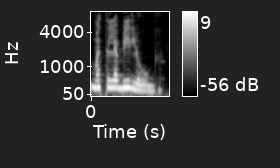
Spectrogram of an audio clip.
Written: मतलबी

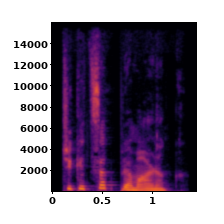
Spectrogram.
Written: चिकित्सक प्रमाणक

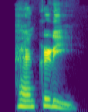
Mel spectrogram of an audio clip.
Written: हैंकड़ी

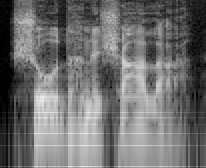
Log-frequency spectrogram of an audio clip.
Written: शोधनशाला

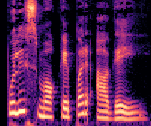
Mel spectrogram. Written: मौक़ा

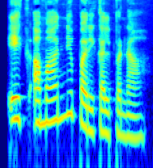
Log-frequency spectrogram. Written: परिकल्पना

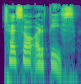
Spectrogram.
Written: छह सौ अड़तीस

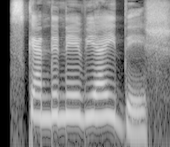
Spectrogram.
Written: स्कैंडिनेवियाई

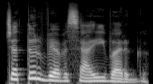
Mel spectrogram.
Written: व्यवसायी

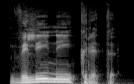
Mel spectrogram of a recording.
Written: विलीनीकृत

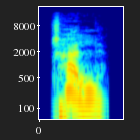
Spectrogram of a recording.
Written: छल

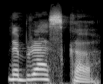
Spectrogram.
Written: नेब्रास्का

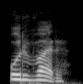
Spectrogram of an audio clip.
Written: उर्वर

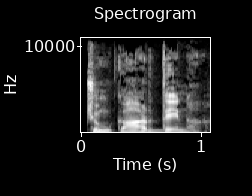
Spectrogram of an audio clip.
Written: चुमकार

